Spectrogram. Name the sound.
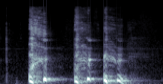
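cough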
